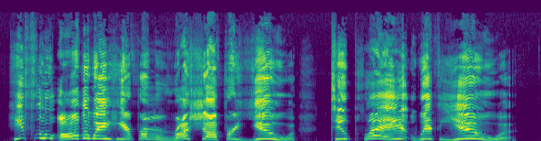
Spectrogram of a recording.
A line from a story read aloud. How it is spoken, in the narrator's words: Yuko shouted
